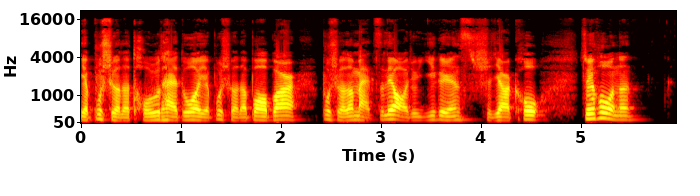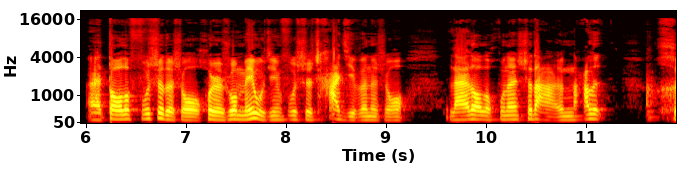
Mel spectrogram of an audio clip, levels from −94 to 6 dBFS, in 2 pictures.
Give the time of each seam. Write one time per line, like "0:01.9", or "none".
none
